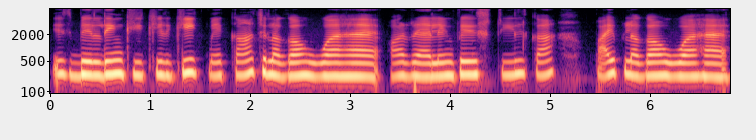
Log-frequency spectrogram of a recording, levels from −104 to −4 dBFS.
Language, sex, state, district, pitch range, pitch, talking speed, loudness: Hindi, female, Jharkhand, Garhwa, 230-250 Hz, 235 Hz, 160 wpm, -15 LUFS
